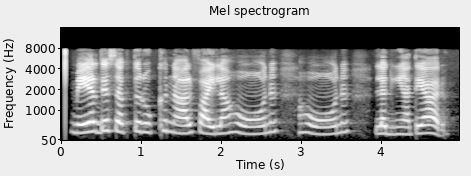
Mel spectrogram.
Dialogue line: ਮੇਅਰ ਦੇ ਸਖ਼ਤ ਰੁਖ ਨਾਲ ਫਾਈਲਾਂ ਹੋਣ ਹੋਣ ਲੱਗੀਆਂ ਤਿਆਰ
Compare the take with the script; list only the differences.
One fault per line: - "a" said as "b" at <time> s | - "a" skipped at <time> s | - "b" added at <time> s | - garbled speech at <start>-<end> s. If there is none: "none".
none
